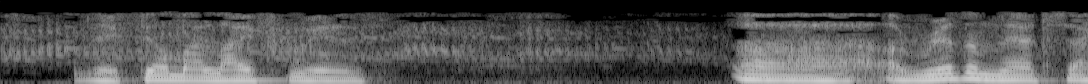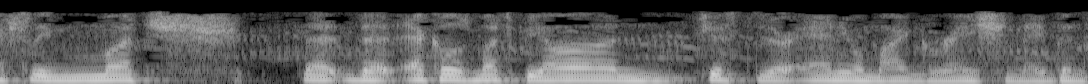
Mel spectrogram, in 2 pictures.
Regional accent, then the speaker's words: Juneau, Alaska, United States; I've been in Alaska all my life and settled into a little town over there, not too far from my hometown of Juneau

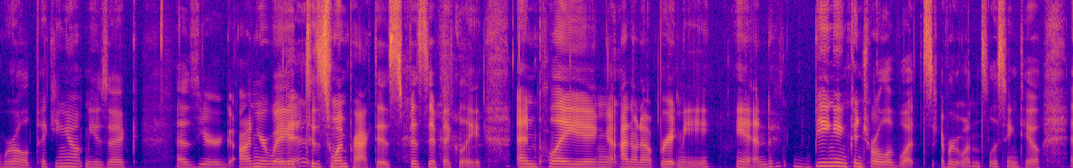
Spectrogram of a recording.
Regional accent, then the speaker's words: Wisconsin, United States; So growing up in Wisconsin, we would listen to the radio on the way to swim practice or to school.

